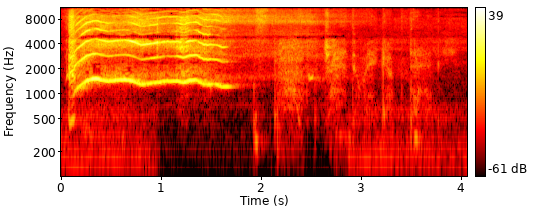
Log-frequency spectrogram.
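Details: Baby's short ordinary cry while father snores nearby: one high-pitched sustained infant wail followed by soft fussing and breathy sounds.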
